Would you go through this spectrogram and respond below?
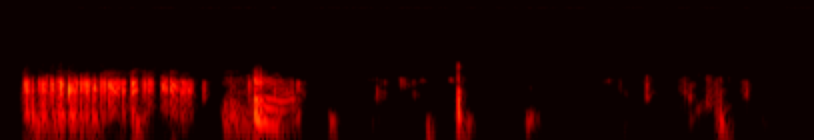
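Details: Hunger stomach noises after skipping lunch: a long gurgling rumble with a rising squeal, then scattered small pops and gurgles; normal borborygmi.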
